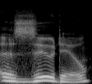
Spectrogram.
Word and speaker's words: Ezeudu: Just real quick, Joshua Ezeudu is how you say his name.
